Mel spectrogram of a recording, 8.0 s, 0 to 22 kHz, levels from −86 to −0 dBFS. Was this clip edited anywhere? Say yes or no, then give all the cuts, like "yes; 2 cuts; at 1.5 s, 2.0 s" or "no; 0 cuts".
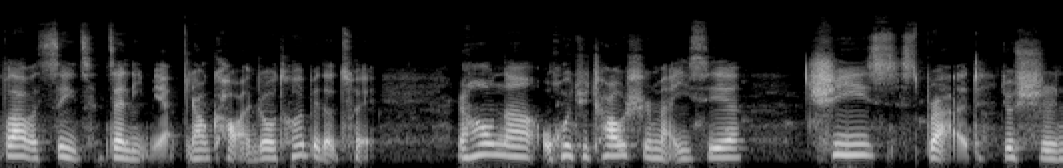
no; 0 cuts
